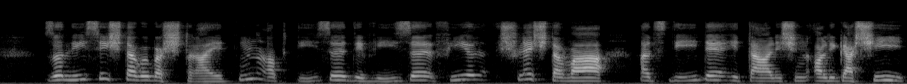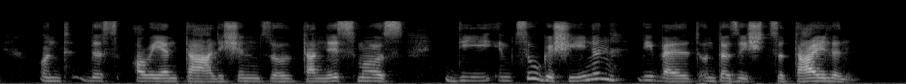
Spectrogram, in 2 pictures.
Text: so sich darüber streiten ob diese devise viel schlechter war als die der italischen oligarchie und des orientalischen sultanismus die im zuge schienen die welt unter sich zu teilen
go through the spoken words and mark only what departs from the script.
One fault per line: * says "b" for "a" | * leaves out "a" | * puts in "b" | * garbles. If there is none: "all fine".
* puts in "ließ"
